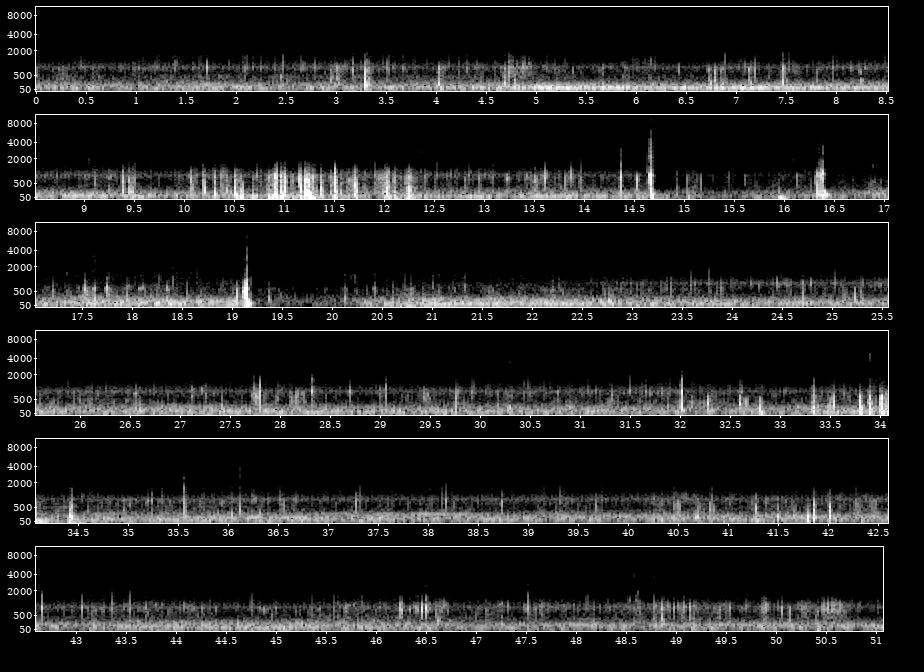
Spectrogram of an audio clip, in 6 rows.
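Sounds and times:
muffled underwater water murmur: 0.0s - 51.0s
fish knocking on camera: 33.4s - 34.6s.

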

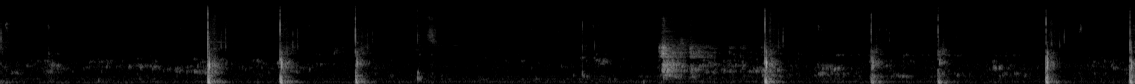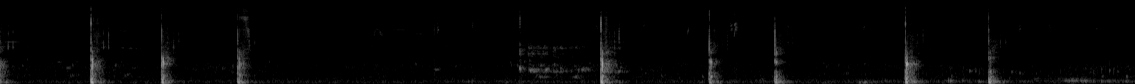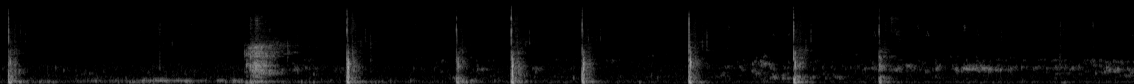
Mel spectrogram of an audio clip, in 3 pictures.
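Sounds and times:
basketball bouncing on hard court: 3.6s - 3.8s, 7.6s - 7.9s, 27.2s - 28.7s, 29.6s - 29.8s.

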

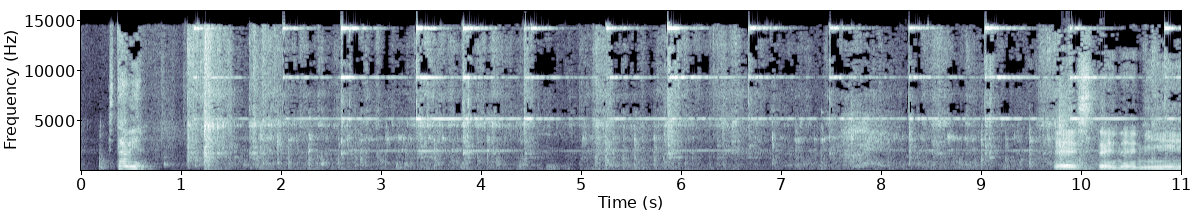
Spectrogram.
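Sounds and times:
plastic toy wheels rolling on floor: 1.1s - 11.0s
toy clacks: 1.1s - 11.0s.

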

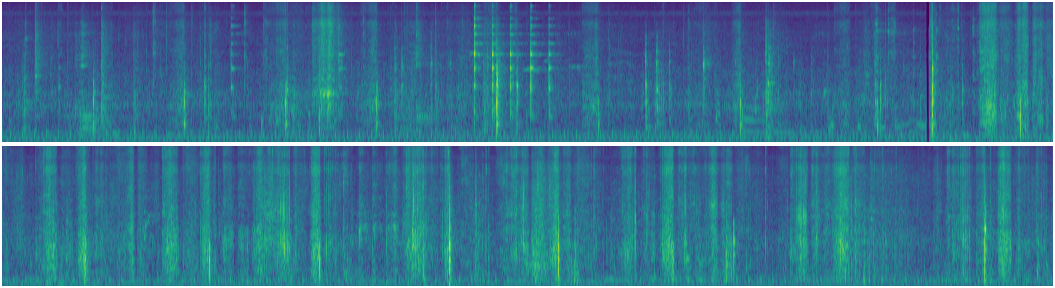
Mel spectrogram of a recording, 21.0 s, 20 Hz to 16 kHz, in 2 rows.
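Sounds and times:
knives slicing vegetables: 2.6s - 3.9s, 5.8s - 6.0s, 8.3s - 21.0s.

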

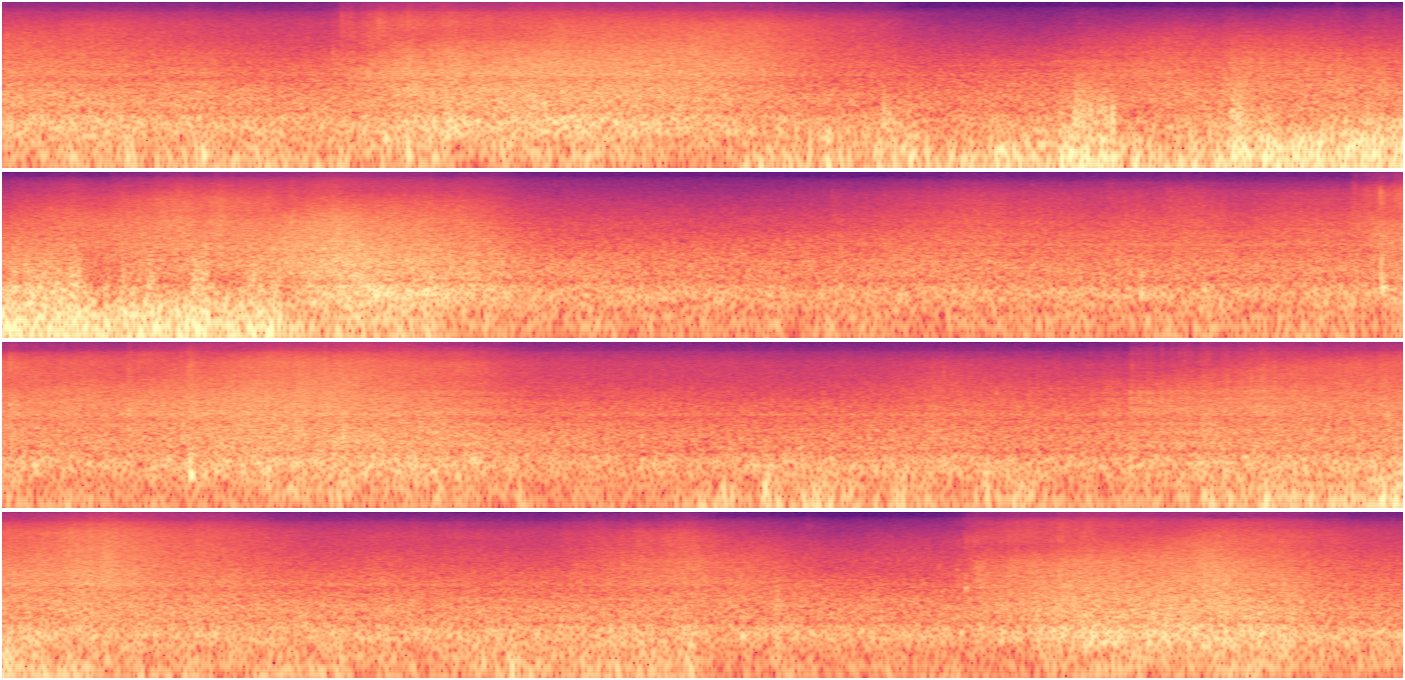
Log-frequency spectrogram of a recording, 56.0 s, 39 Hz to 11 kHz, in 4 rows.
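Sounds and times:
wind buffeting microphone: 0.0s - 23.2s, 24.8s - 56.0s.

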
